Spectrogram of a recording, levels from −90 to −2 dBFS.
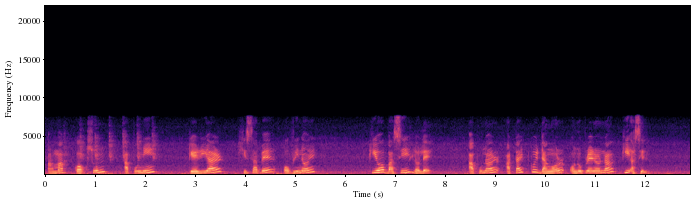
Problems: constant background noise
